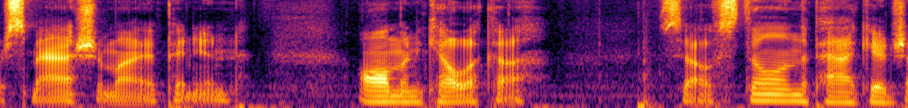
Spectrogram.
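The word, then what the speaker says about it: Celica: i was i was mispronounced her name as it it's kellika right kellika who would have been a really great choice for smash in my opinion almond calica so still in the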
